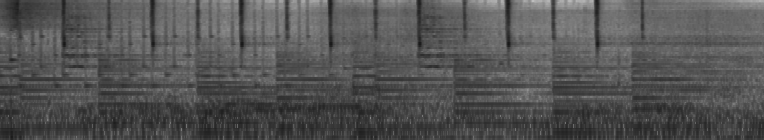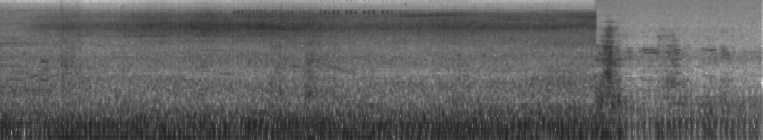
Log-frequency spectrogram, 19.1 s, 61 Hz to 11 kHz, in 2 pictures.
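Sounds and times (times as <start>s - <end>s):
scooter engine and road rumble: 8.8s - 19.0s.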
